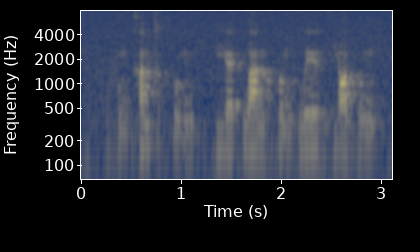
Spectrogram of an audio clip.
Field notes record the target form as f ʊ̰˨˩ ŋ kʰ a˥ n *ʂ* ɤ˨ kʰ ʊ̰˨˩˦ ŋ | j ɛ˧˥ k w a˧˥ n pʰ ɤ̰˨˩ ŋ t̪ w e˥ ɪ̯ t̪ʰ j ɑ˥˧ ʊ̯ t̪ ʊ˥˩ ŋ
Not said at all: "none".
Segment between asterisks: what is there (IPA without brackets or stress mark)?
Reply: t͡s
